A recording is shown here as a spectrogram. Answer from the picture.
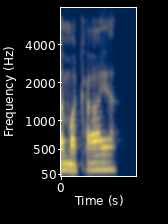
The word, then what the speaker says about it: Micaiah: And how do I pronounce that name there, Charlie? Micaiah? Like Isaiah, Micaiah? – Yeah, I guess so, yeah.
